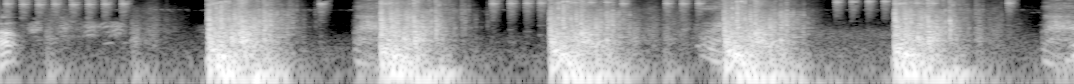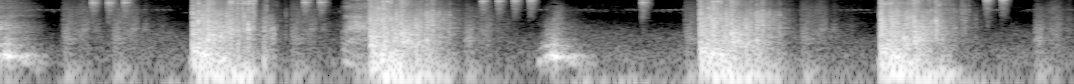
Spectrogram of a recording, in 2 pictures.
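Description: Heavy blows strike stone again and again, with a crunch of rock breaking.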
